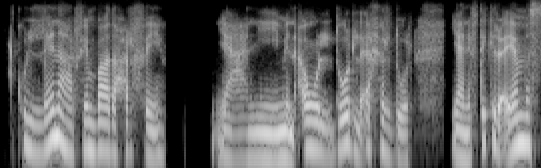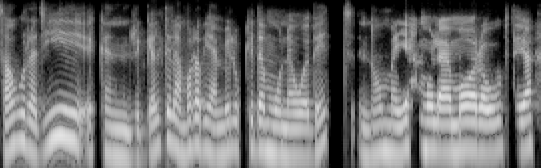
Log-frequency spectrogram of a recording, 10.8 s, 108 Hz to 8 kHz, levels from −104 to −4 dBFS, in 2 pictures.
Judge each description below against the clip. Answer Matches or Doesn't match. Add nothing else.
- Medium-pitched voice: Matches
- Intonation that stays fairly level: Doesn't match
